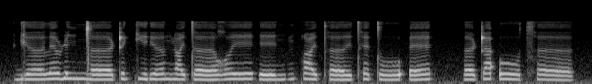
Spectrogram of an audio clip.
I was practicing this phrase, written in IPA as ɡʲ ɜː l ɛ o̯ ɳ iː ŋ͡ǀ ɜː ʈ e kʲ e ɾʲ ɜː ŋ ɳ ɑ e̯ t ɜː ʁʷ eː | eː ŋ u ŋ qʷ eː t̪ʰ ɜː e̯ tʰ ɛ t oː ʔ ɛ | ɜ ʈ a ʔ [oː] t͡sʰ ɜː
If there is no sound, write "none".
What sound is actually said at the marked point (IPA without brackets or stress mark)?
oː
